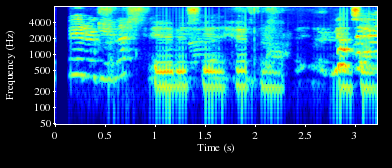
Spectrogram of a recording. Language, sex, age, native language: Icelandic, male, 10, Icelandic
